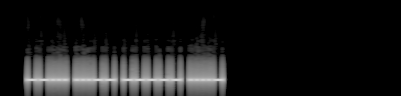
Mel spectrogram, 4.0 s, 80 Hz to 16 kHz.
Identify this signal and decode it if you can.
Morse code, heard as a keyed tone, about 40 wpm, 700 Hz. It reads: 7304
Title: Numbers - 4-Digit 40wpm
